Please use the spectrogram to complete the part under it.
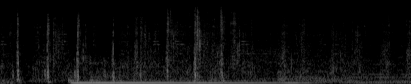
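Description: Footsteps climb concrete steps.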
